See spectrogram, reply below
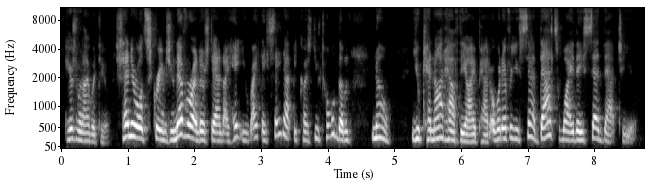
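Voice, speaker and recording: Husky woman coaching parents. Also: fairly high pitch, lively intonation, brisk, hardly any pauses, darkish tone. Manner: emphatic, addresses parents directly. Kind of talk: direct-to-camera parenting advice.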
